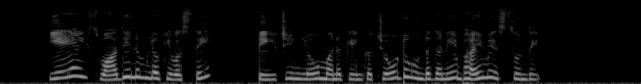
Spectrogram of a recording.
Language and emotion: Telugu, fearful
